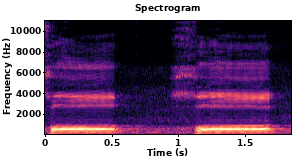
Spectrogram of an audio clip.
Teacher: یہ خا جو ہے اس کو موٹی آواز کر کے خا اس طرح پڑھا جائے گا۔ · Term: حروف مستعلیہ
